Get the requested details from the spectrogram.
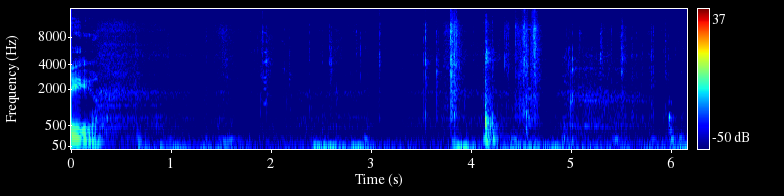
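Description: Foil card wrappers crinkle and rustle as they are torn open.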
